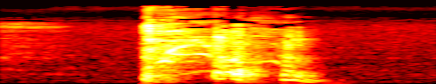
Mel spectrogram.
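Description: A man coughing: one harsh burst starting a little under a second in and lasting about a second, from a lingering cough that is straining his voice.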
